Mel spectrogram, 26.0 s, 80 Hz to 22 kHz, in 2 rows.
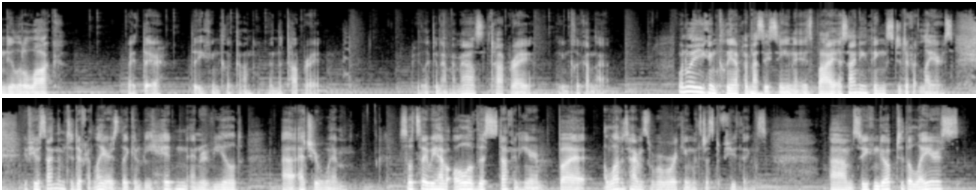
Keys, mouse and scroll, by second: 0.7 click, 1.3 click, 1.8 click, 2.3 click, 2.7 click, 3.1 click, 3.5 click, 4.2 click, 6.5 click, 6.8 click, 7.1 click, 7.3 click, 7.6 click, 8.9 click.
